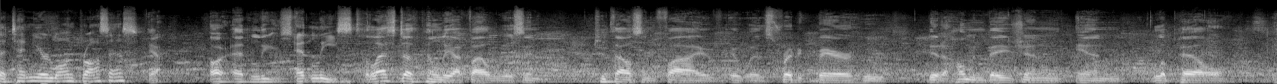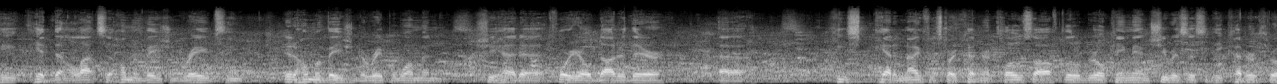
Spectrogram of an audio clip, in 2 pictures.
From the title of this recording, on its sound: Live from the Lincoln Day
